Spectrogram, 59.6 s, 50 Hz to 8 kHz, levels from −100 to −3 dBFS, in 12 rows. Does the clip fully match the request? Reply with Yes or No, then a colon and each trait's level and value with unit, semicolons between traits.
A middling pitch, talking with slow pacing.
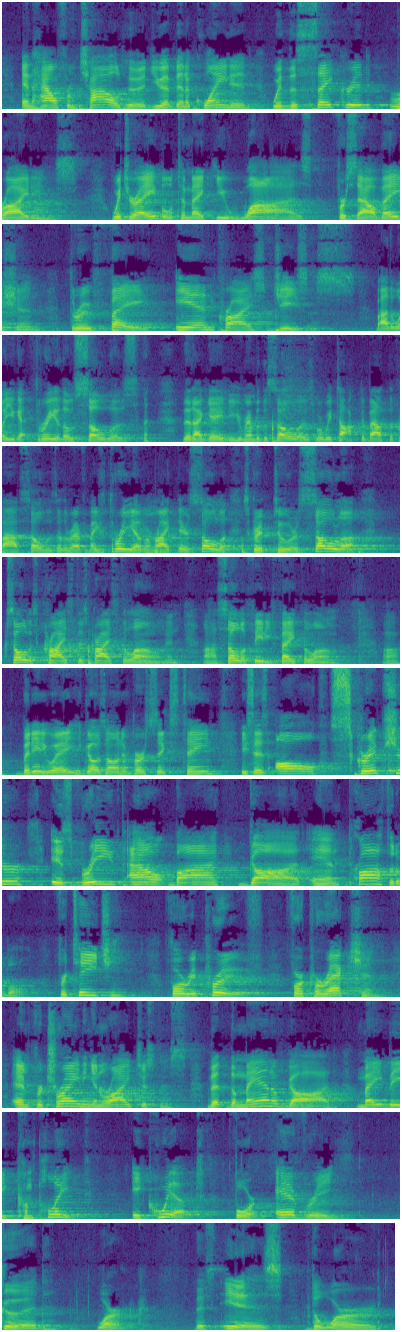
Yes: medium, 150 Hz; slow, 120 wpm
